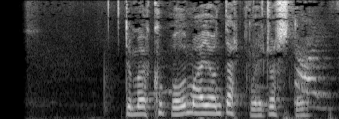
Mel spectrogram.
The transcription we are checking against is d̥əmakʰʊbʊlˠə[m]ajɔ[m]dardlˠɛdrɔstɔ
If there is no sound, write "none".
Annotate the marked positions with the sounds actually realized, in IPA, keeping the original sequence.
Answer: m, n

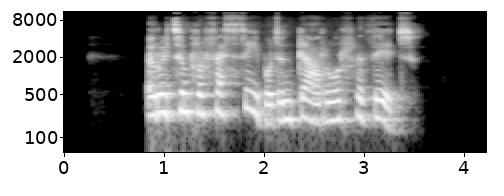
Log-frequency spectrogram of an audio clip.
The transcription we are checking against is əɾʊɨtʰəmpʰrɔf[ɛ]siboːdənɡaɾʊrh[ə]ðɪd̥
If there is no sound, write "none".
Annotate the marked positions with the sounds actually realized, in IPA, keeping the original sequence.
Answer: ɛ, ə

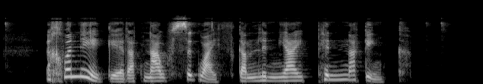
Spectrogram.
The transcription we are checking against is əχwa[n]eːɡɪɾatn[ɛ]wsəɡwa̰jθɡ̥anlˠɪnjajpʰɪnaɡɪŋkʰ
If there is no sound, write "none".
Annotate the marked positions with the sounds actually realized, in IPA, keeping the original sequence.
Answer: n, a

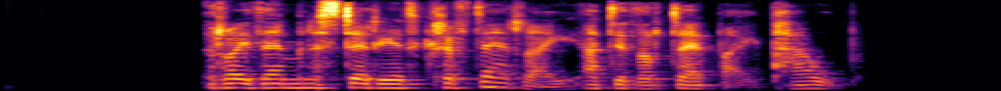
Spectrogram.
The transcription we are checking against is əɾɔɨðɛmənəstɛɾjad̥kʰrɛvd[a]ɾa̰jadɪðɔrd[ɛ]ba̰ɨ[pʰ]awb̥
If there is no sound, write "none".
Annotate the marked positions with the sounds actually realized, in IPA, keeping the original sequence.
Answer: ɛ, ɛ, pʰ

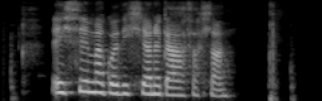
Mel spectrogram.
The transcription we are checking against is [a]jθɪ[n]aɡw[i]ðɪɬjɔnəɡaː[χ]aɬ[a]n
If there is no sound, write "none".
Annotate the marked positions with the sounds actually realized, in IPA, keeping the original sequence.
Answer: e, m, ɛ, θ, a

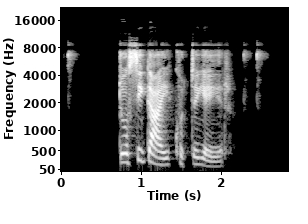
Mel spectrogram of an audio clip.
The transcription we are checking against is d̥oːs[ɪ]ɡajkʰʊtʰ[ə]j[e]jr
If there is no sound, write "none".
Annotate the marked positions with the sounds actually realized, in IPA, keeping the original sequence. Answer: i, ə, e

